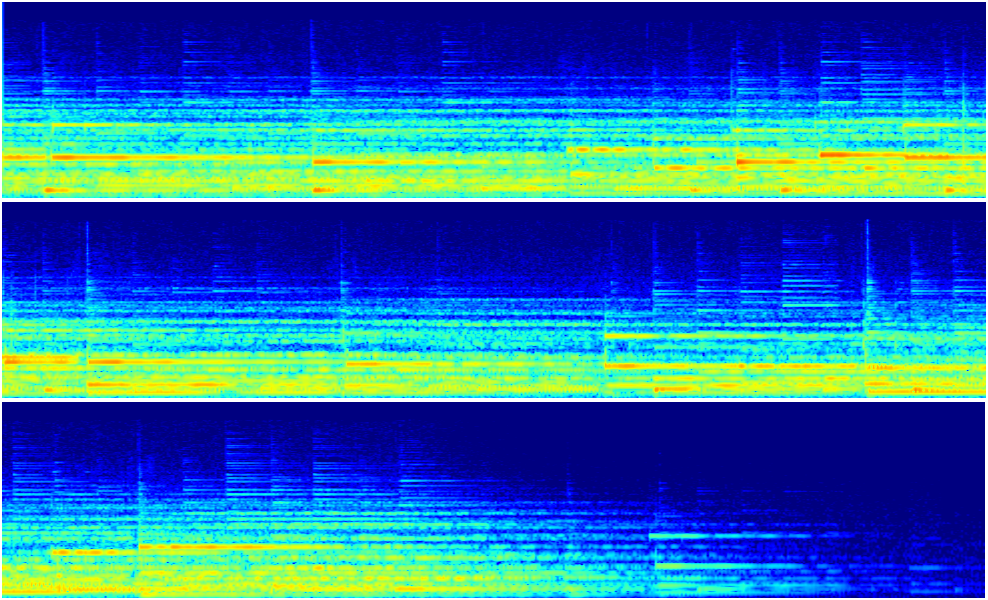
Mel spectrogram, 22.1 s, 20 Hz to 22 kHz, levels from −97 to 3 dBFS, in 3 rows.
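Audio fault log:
17.71–22.13 s: truncation distortion on the fade-out, which runs from about 17.7 s to 22.1 s. The level stage drops fine detail without dither, which fits an 11-bit path. Quiet waveforms become coarse steps. From 19.7 s the tail turns gritty.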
